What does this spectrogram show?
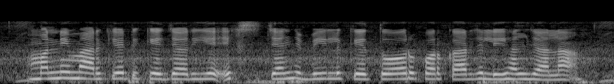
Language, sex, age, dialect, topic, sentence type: Bhojpuri, female, 51-55, Southern / Standard, banking, statement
